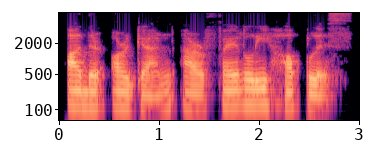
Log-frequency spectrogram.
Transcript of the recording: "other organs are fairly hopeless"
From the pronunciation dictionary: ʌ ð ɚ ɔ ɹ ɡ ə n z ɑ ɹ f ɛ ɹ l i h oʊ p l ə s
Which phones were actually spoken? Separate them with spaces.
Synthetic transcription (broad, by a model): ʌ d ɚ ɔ ɹ ɡ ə n ɑ ɹ f ɛ ɹ l i h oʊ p l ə s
